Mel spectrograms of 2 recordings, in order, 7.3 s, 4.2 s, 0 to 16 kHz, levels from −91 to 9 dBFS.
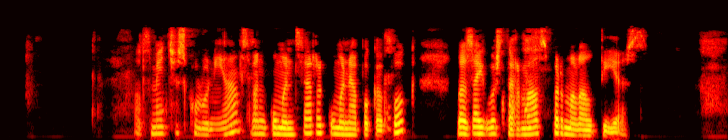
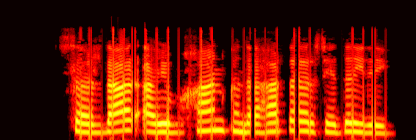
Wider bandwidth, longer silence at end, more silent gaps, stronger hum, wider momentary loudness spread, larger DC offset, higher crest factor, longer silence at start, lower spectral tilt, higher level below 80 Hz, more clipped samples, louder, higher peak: about the same, 7.8 kHz vs 7.6 kHz; second, 0.1 s vs 0.25 s; neither; neither; first, 15 LU vs 6 LU; neither; about the same, 20 dB vs 16 dB; first, 1.35 s vs 0.75 s; second, -4.5 dB/octave vs -6 dB/octave; second, -62 dBFS vs -50 dBFS; neither; second, -21 LUFS vs -15 LUFS; about the same, -2 dBFS vs 0 dBFS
